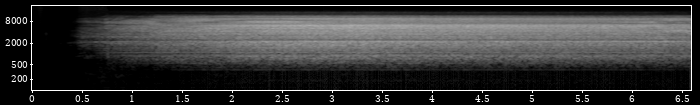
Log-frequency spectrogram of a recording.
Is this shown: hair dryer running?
yes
